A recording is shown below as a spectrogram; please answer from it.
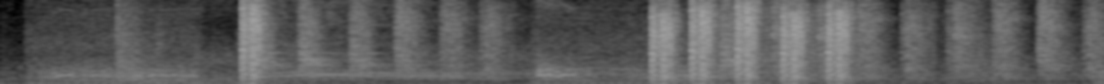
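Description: Rapid bursts of gunfire crackle over a constant low engine-like drone in GTA San Andreas, with several quick shots clustered toward the end.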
